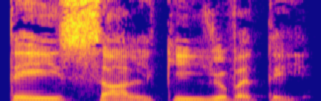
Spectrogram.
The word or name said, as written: युवती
